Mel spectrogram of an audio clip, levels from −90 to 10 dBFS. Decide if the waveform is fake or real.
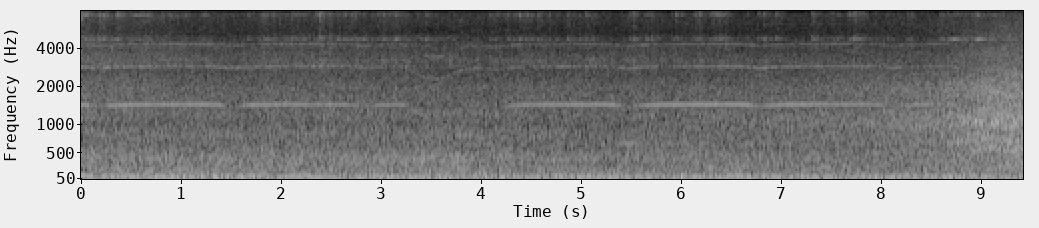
real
